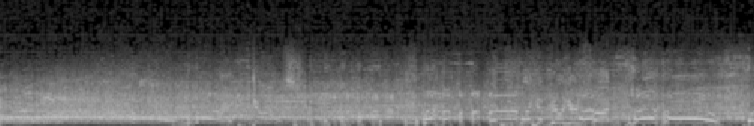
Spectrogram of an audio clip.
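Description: Stadium crowd cheering loudly: a dense roar of many voices, with shouts and whoops rising and falling over it, as a home crowd celebrates a game-winning field goal.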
